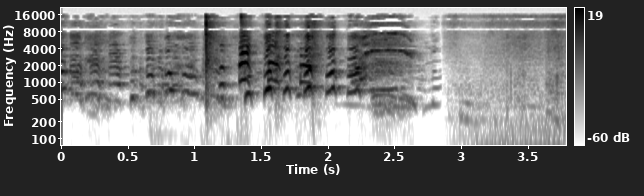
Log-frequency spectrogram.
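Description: A young man laughs loudly close by.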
